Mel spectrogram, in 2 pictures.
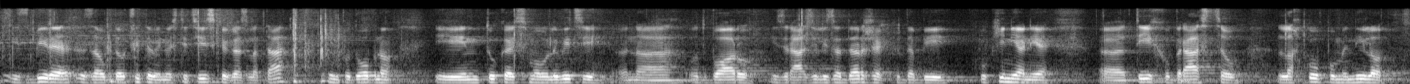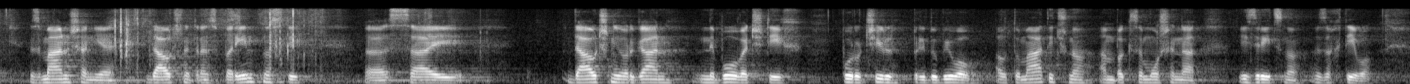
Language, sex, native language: Slovenian, male, Slovenian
